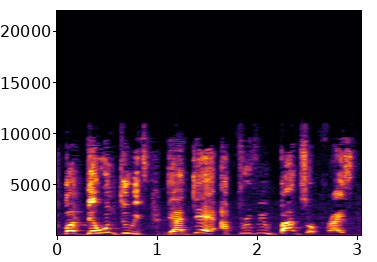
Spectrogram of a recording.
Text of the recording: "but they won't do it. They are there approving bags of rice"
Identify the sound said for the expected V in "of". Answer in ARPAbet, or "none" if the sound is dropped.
P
